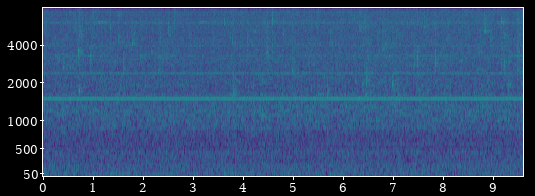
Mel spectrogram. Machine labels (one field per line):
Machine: pump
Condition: normal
